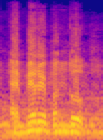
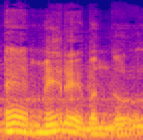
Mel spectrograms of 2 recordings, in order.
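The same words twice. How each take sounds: First: It is said in a flat, plain tone. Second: It is said in a tender, loving tone. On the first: The speaker calls it wrong. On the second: The speaker calls it right.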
